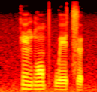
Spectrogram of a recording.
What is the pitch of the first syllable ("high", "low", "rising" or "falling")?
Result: high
